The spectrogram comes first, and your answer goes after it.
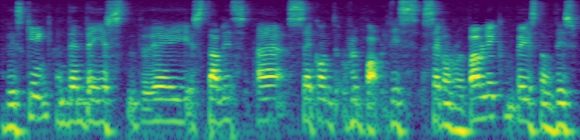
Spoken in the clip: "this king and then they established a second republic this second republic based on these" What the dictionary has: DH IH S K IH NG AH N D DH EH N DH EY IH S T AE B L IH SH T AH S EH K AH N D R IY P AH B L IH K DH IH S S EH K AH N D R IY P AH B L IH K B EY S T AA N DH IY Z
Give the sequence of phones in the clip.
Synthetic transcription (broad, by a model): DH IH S K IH NG AH N D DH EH N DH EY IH S T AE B L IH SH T AH S EH K AH N D R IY P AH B L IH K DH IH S S EH K AH N D R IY P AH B L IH K B EY S T AA N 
